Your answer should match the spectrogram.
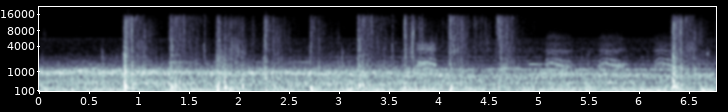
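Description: A crow cawing in the game Seance at Blake Manor, several faint calls against a steady low ambient hum, with a few soft thuds in between.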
